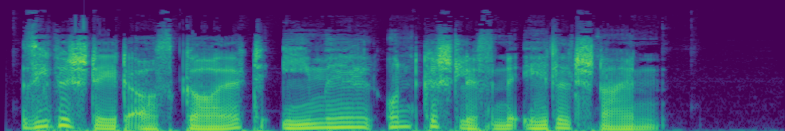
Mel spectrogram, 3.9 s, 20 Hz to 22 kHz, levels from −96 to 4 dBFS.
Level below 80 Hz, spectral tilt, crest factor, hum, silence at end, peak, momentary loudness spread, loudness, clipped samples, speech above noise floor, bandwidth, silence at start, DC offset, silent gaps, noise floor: -28 dBFS; -5.5 dB/octave; 16 dB; none; 0.65 s; 0 dBFS; 5 LU; -15 LUFS; under 0.1%; 44 dB; 11.5 kHz; 0.1 s; under 0.1%; none; -58 dBFS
